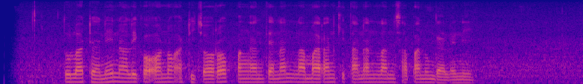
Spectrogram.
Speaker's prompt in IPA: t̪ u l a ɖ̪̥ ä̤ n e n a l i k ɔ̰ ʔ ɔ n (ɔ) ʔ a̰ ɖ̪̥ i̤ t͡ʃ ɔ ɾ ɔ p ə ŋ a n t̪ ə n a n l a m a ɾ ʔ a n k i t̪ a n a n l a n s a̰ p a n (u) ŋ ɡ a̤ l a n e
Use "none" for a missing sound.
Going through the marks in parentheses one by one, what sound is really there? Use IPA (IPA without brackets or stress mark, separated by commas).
ɔ, u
